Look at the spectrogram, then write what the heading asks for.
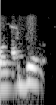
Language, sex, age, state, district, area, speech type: Manipuri, female, 60+, Manipur, Imphal East, rural, conversation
